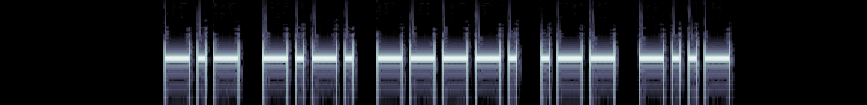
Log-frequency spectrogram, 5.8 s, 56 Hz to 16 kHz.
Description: Morse code, heard as a keyed tone, about 22 wpm, 700 Hz. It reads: KC9WX
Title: USA Call Signs 22wpm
